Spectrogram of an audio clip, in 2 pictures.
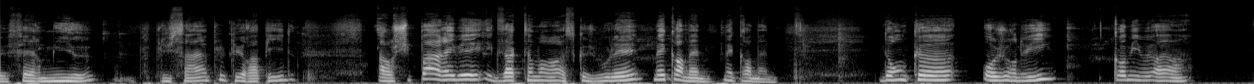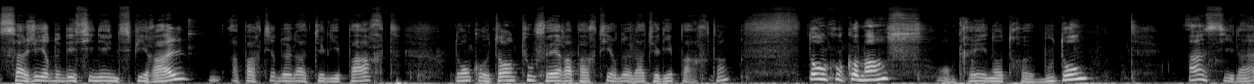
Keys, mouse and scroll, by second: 8.2 click, 22.7 click, 24.6 click.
